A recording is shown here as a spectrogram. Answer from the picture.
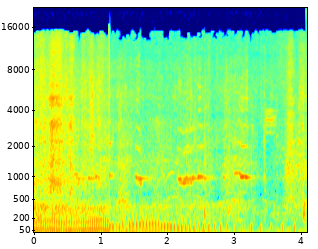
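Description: A TVS Jupiter scooter's 110 cc single-cylinder engine running with the scooter stopped. About a second in it settles to a slow, pulsing idle that gets a little quieter.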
